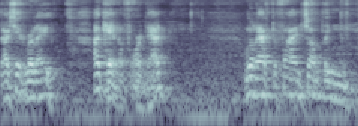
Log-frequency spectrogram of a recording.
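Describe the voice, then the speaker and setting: A man is heard with audible room echo. Noticeable background noise is present too. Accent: American. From Northern California. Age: 70s. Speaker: amateur stand-up comedian. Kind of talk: stand-up. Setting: stage with audience.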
